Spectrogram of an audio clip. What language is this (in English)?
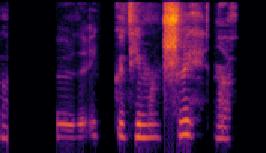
Icelandic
